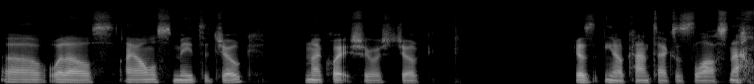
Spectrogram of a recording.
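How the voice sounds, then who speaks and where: A man with a very low, bright and crisp voice talks casually with friends on a game stream. He is chatty and laughs through his words. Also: little pitch movement, measured pace, no room sound. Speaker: streamer guest. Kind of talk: casual chat while gaming.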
